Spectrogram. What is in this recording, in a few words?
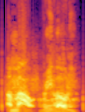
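British inform reloading generic; battlechatter; localized english; uk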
